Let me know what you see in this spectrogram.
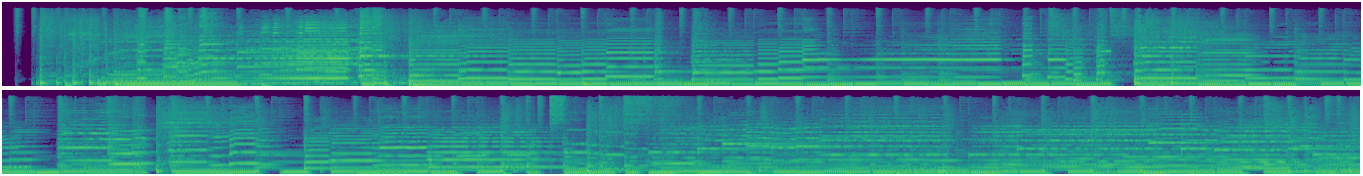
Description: Theme; MKT; Squeaky Clean Sprint

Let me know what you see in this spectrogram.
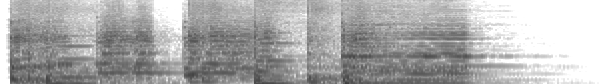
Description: Menu Jingle

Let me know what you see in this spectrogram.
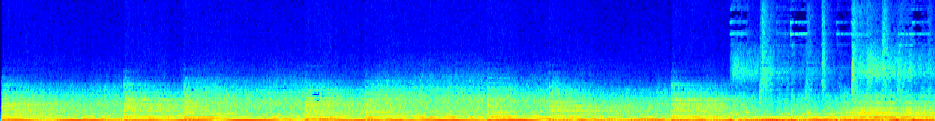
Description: Nightmare Lullaby

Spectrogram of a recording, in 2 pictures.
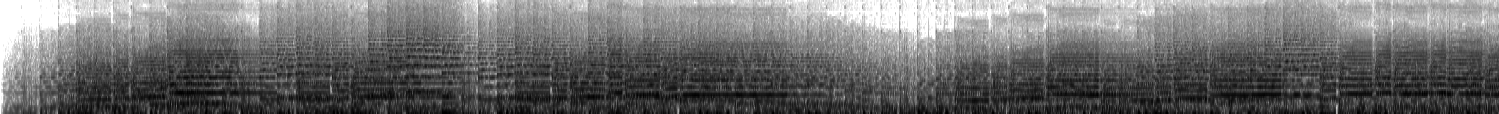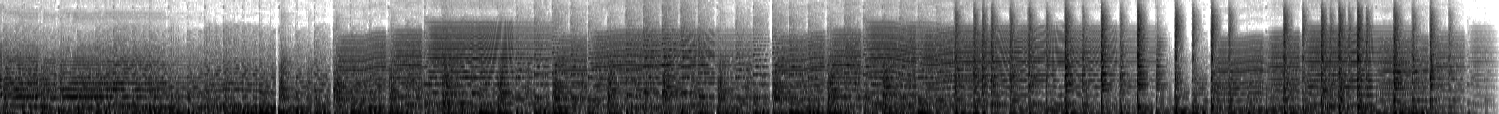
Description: Swing portion; DKC; Mine Cart Madness

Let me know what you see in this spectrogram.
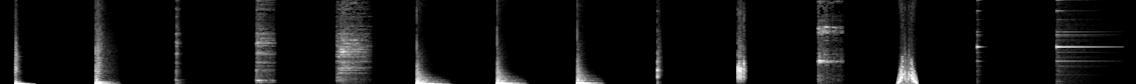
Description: normal Drums Instruments

